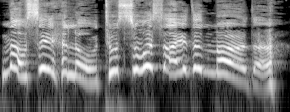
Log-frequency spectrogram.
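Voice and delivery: high loud menacing cartoon voice; villain Mario voice. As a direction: threaten like a creepy villain. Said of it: "he said".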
